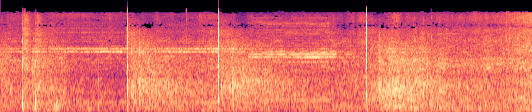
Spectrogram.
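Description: Diwali firecrackers and fireworks going off: a quick string of sharp bangs in the first second, then single loud cracks every second or two over a steady crackling din. A thin steady whistling tone sounds between the bangs in the middle.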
